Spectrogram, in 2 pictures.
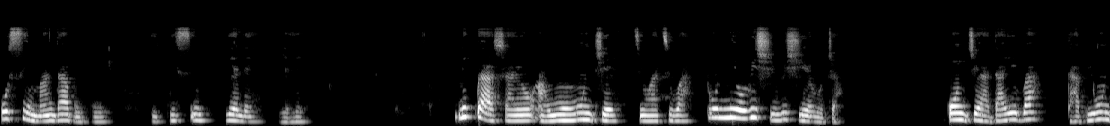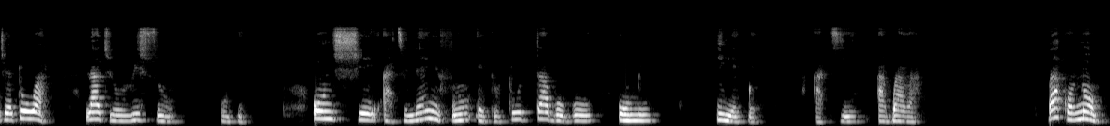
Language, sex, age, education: Yoruba, female, 30-45, primary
